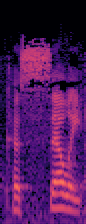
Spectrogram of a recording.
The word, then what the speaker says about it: Caselli: You know, that series was written by Kelly Thompson, and the artist was Stefano Calesi. – Okay. – Caselli. I'm sorry, Michael.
